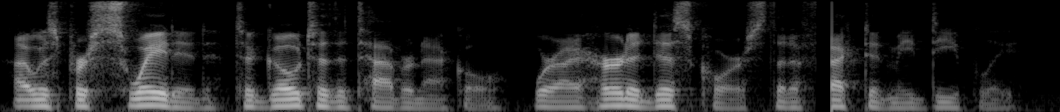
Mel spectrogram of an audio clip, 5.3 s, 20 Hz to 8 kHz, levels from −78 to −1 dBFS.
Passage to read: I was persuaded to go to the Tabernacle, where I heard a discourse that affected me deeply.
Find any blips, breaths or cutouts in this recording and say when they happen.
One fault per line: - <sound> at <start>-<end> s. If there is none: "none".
- dropout at 4.1-4.2 s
